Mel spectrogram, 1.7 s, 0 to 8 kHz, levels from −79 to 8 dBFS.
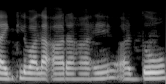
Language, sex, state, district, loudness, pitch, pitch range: Hindi, female, Uttarakhand, Uttarkashi, -18 LUFS, 200 Hz, 190-210 Hz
